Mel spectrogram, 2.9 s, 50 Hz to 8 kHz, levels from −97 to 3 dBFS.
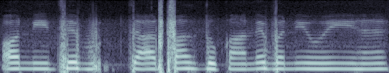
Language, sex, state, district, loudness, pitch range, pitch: Hindi, female, Bihar, Araria, -20 LUFS, 230-240 Hz, 235 Hz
